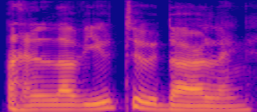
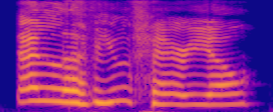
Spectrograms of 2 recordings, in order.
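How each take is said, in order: First: Warm answer in an easy, natural pitch; affectionate and settled, with light amusement; fond, amused reply. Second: Put-on high, loud girlish gush; overjoyed, very high-pitched declaration. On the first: Acted. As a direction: answer her fondly, unhurried. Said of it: "he says with a chuckle". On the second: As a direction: squeal your affection. Cheering Myra declares love loudly.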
